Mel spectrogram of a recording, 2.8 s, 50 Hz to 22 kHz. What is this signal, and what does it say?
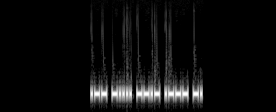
Morse code, heard as a keyed tone, about 64 wpm, 700 Hz. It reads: W6QJN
